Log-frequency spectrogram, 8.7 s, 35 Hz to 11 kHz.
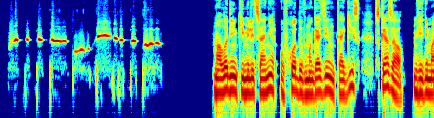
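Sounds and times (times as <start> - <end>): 
boy striding along a street whistling loudly and unsteadily: 0.2 - 3.2
speech: 4.3 - 8.6.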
